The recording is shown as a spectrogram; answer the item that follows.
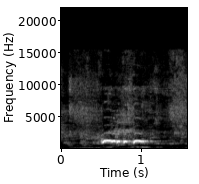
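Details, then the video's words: Local zebra dove in strong song, used to lure other zebra doves into singing: a short run of clear, even cooing notes at one steady pitch, about four quick pulses. "Bunyi Perkutut lokal Gacor Ampuh Untuk Pancingan"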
